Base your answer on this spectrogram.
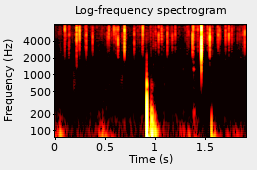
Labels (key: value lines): label: biophony, double pulse
recorder: SoundTrap 300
